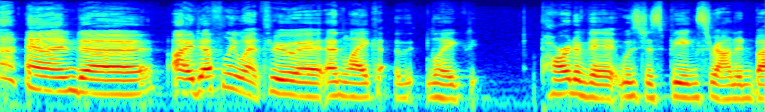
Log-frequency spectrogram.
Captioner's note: laughs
